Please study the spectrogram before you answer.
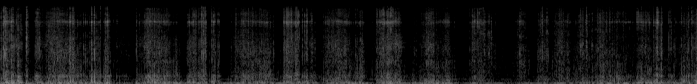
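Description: A hollow, rainbow-colored plastic slinky coil toy is held between the hands while fingernails scratch and rub along its ridged edge. The result is a dense, irregular run of dry, raspy scratching and crackling that is bright across the highs and quickly damped, with short pauses where the rubbing briefly lets up.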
